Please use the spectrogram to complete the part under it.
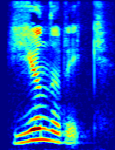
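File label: "ionnraic", Scottish Gaelic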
